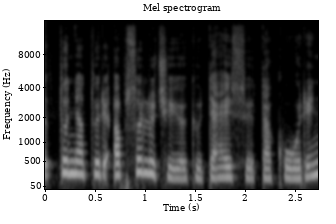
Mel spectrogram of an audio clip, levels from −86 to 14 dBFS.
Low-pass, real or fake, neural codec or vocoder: 14.4 kHz; real; none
